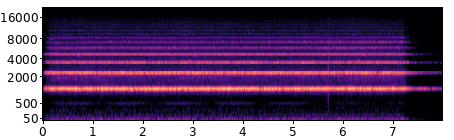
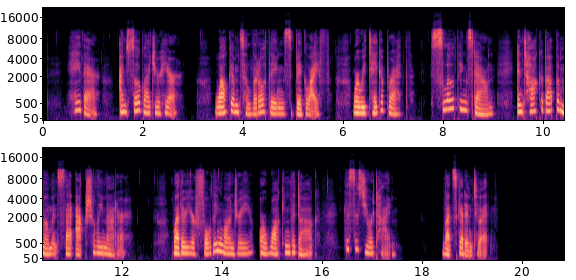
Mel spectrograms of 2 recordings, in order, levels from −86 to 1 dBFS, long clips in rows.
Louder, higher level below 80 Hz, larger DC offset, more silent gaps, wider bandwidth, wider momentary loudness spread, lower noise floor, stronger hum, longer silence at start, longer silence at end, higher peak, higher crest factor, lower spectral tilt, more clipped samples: first, -17 LUFS vs -20 LUFS; second, -66 dBFS vs -58 dBFS; neither; second, none vs 2.87-2.95 s, 14.70-14.75 s, 17.62-17.98 s, 18.09-18.40 s; about the same, 12.5 kHz vs 11.5 kHz; second, 2 LU vs 13 LU; second, -44 dBFS vs -51 dBFS; neither; second, 0 s vs 0.55 s; second, 0.3 s vs 1.55 s; second, -6 dBFS vs 0 dBFS; second, 12 dB vs 20 dB; second, 5.5 dB/octave vs -4.5 dB/octave; neither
